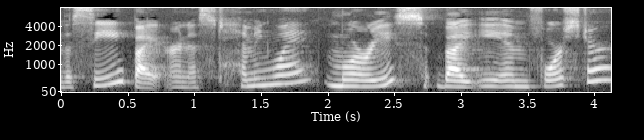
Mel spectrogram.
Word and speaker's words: Maurice: maurice by Ian Forrester I will mention that I think that the British pronunciation of this is Morris and I just can't get myself there so for me this is Maurice the warden by Anthony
